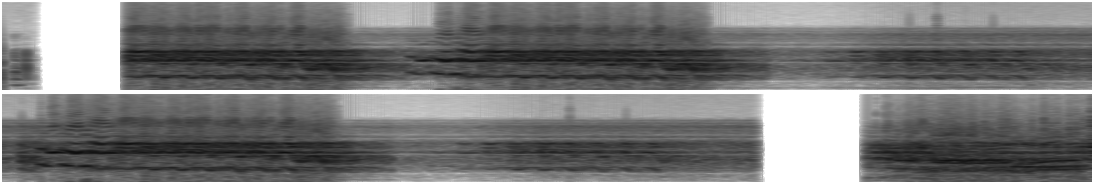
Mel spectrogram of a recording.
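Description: Horse whinnying: three loud neighs, each falling in pitch at its end, with quieter neighing between them.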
